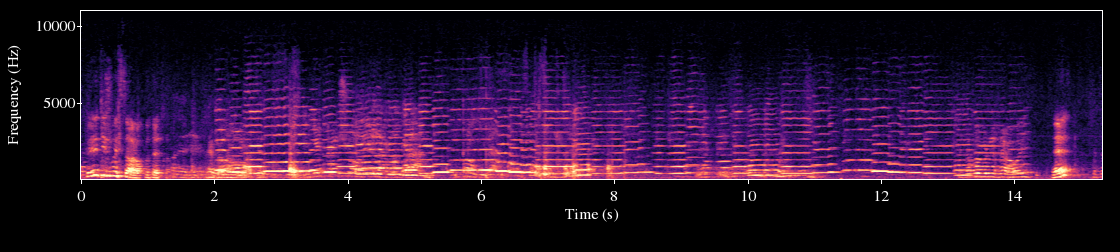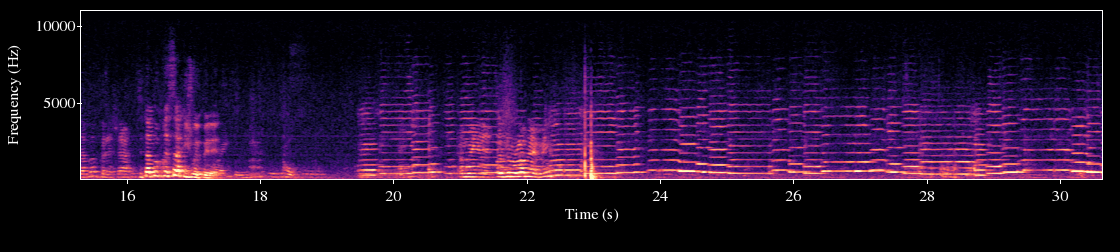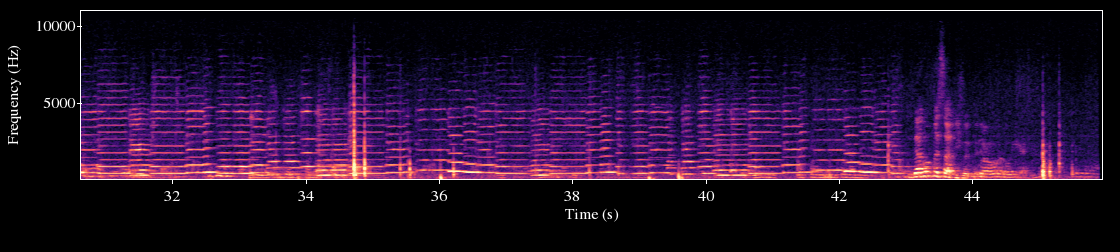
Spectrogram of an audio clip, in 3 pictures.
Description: Lieu : Castillon-en-Couserans
Genre : morceau instrumental
Instrument de musique : violon
Danse : valse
